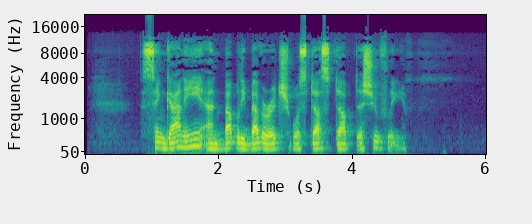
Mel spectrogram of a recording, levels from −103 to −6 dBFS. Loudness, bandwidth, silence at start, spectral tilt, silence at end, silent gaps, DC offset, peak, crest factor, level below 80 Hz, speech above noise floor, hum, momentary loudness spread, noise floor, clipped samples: -13 LUFS; over 20 kHz; 0.85 s; -2.5 dB/octave; 1.2 s; none; under 0.1%; 0 dBFS; 16 dB; -52 dBFS; 50 dB; none; 16 LU; -66 dBFS; under 0.1%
